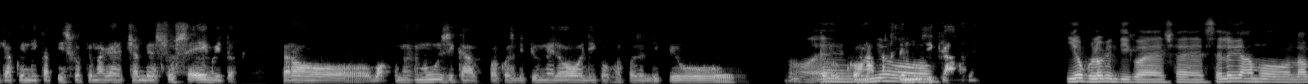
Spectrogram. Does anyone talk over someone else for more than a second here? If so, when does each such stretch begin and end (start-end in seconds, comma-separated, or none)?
7.9-9.4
